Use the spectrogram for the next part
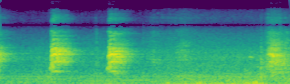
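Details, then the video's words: Barking dog heard beside a veranda visited by a crow. Two sharp barks close together, a pause, then a third bark near the end, with soft background noise. "강아지 짓는 소리"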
